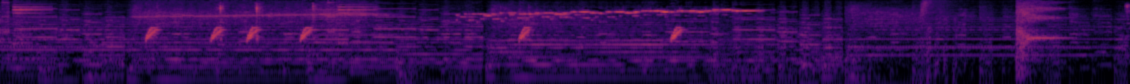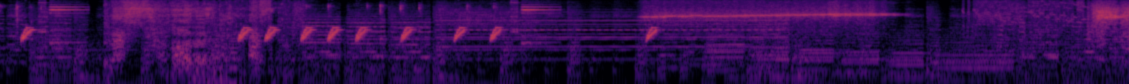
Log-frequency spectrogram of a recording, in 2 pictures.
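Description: Bird enemy quacking in the Final Fantasy VII video game, repeated short quacks over game music and battle effects, in bursts early on and again in a quick run near the end.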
